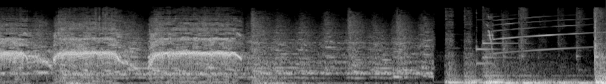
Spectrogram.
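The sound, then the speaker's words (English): Two long, loud, high-pitched screams in quick succession, each held steady for about a second, followed by a noisy, clattering stretch with rising whistling tones. “Stop screaming! Stop!”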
